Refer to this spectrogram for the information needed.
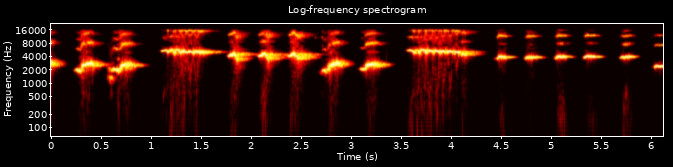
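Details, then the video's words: Harsh, varied song of a chalk-browed mockingbird, recorded to tutor cage birds: rasping and chattering phrases and hoarse swept notes, ending in a run of short, clear, evenly spaced chips. "Masteran Burung Luar Negeri Suara Kasar - Chalk-browed Mockingbird (Mimus saturnin)"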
